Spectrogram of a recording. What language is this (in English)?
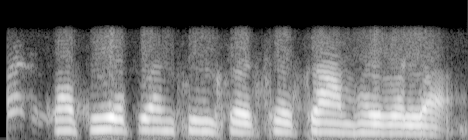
Maithili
